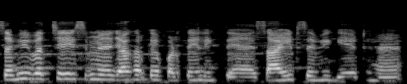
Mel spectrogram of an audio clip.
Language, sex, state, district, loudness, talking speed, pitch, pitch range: Hindi, female, Bihar, Bhagalpur, -19 LUFS, 175 wpm, 200 Hz, 185-225 Hz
